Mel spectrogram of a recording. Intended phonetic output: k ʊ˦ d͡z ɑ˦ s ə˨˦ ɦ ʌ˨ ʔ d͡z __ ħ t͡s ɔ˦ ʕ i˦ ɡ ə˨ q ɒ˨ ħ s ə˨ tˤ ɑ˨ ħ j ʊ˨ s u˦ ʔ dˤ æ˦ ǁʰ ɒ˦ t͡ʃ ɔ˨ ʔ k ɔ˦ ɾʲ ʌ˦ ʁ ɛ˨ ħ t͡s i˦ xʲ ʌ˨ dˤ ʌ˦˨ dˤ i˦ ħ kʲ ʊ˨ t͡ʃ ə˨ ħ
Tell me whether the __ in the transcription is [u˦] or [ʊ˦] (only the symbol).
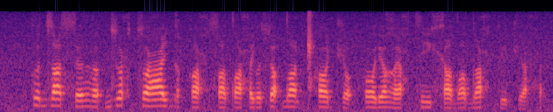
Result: u˦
